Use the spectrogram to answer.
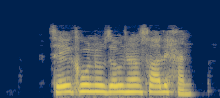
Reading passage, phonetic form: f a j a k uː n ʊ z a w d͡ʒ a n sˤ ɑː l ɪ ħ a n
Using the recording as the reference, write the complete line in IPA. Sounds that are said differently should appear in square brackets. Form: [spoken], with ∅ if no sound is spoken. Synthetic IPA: [s] a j a k uː n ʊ z a w d͡ʒ a n sˤ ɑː l ɪ ħ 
